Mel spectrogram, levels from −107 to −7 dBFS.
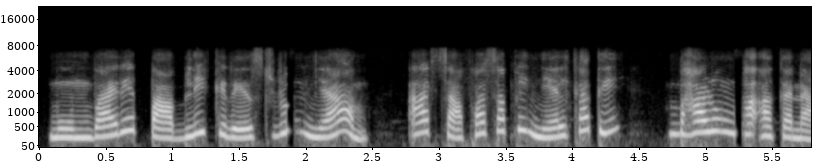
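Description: At 1.85 to 1.99 s and again at 5.21 to 5.32 s, the speech shows lost AMR speech frames. Each gap sounds like a run of about 60 ms, which fits three 20 ms frames. The decoder fills it by repeating the last good pitch and vocal tract shape at falling gain, so the sound smears into a brief buzzy drone and fades. Wideband harmonics up to 6.4 kHz flatten into static horizontal streaks, then thin to near silence. The waveform envelope tapers steeply, and speech resumes weak and rough for a moment.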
